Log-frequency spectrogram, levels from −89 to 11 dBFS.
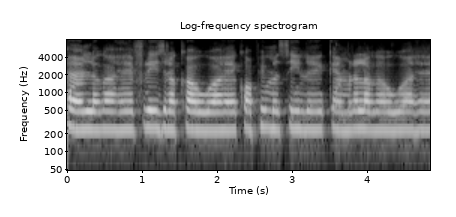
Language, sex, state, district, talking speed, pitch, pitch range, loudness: Hindi, female, Odisha, Malkangiri, 170 wpm, 235 Hz, 235-245 Hz, -16 LUFS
